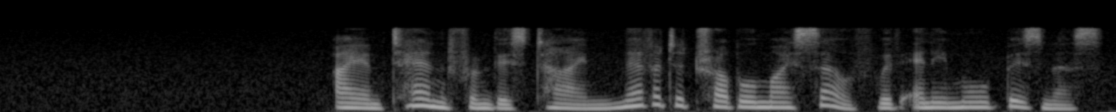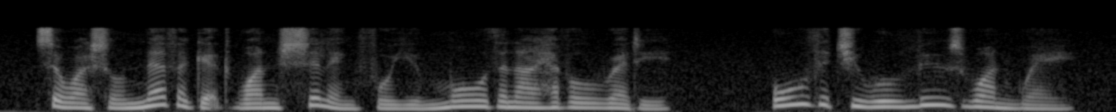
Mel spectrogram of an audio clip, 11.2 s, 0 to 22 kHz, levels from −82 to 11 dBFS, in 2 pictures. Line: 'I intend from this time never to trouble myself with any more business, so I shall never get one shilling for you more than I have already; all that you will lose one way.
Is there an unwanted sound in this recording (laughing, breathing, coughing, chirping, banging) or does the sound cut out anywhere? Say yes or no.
no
